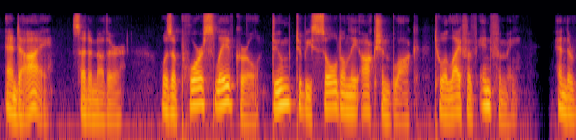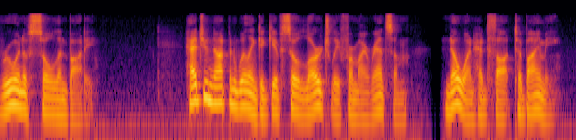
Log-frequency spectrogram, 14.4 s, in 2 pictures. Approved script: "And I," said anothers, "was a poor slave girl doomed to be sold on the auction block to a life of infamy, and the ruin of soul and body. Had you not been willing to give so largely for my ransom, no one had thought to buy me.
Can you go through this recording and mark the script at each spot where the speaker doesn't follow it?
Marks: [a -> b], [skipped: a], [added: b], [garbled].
"And I," said [anothers, -> another] "was a poor slave girl doomed to be sold on the auction block to a life of infamy, and the ruin of soul and body. Had you not been willing to give so largely for my ransom, no one had thought to buy me.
